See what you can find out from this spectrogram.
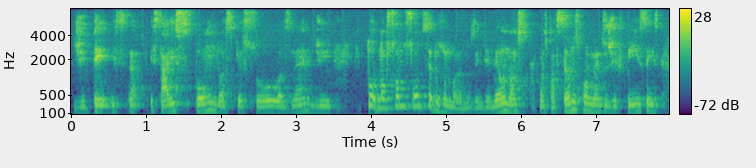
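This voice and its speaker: Guy in his 30s talking earnestly, mellow voice, stops and restarts a lot, roomy echo. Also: medium pitch, expressive. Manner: earnest, reflective, halting restarts. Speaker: guest, former client. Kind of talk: candid interview talk.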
